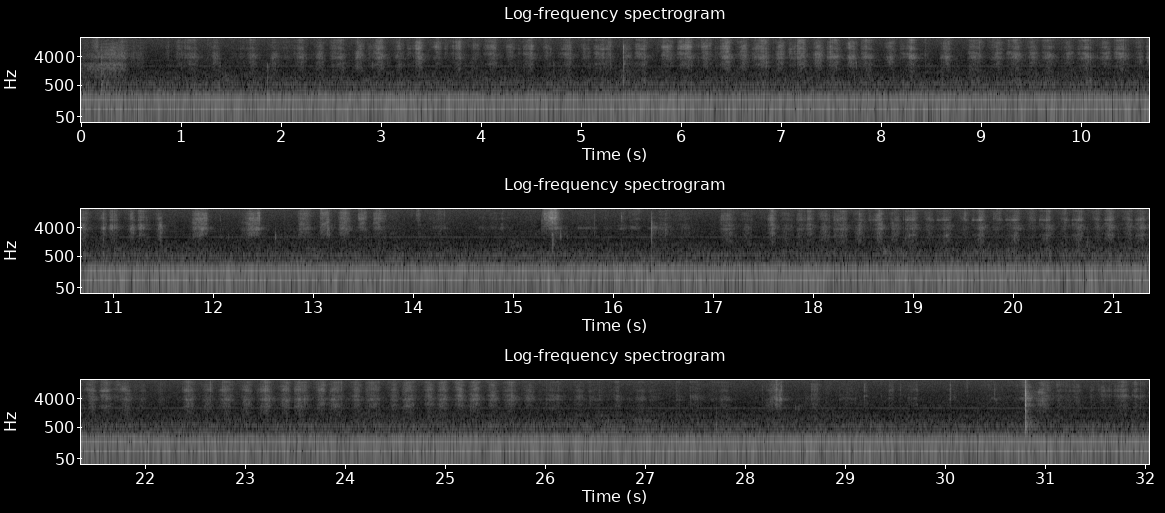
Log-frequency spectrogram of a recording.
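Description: Faint, quick repeated scraping of a knife blade shaving cane, profiling a tenor krummhorn reed on its easel, with a few sharper clicks of the blade. A steady low hum runs underneath.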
